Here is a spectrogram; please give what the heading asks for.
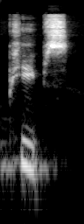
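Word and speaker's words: Pepys: algorithm magazine is Samuel peeps diary do you mind the pronunciation of his name and the way it's spelled they're rather different Samuel peeps was not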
